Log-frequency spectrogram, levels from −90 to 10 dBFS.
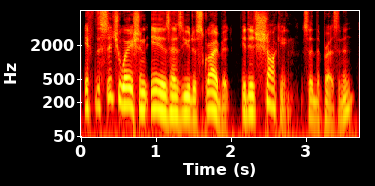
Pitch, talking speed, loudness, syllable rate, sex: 135 Hz, 225 wpm, -17 LUFS, 6.3 syllables/s, male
